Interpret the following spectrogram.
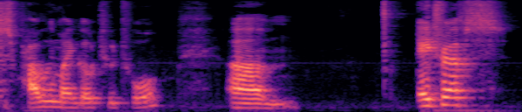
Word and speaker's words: Ahrefs: Ahrefs, the A is silent, by the way.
